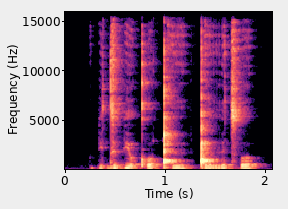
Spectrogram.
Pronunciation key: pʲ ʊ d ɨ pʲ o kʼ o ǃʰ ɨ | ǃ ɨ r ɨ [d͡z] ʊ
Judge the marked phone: incorrect: t͡sʼ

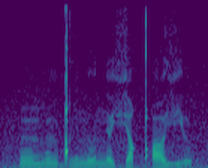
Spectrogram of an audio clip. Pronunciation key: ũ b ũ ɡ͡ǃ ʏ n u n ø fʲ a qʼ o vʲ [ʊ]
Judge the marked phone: incorrect: u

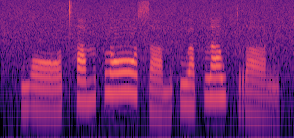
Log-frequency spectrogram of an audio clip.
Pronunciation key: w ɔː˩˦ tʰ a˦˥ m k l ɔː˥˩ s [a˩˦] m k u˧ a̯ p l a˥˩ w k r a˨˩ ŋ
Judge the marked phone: correct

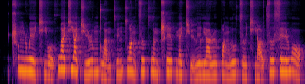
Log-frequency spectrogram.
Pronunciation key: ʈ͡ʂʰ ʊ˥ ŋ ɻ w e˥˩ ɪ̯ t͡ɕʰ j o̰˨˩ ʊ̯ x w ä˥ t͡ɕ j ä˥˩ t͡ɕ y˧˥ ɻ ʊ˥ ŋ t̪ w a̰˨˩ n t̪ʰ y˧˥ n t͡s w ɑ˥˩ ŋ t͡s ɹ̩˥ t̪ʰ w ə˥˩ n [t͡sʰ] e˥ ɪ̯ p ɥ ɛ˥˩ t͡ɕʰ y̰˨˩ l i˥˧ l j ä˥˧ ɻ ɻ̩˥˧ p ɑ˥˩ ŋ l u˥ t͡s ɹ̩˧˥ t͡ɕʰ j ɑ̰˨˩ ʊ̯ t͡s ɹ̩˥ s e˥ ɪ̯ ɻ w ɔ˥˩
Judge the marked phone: incorrect: ʈ͡ʂʰ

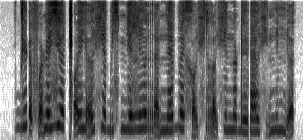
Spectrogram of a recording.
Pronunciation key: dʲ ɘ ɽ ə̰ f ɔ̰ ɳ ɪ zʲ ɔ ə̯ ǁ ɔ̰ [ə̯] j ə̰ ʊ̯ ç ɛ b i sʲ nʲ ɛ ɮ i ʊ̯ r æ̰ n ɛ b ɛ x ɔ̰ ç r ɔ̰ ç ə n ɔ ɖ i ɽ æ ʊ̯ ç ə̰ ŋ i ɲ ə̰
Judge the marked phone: incorrect: ɪ̯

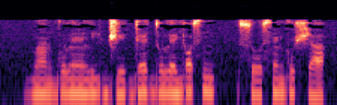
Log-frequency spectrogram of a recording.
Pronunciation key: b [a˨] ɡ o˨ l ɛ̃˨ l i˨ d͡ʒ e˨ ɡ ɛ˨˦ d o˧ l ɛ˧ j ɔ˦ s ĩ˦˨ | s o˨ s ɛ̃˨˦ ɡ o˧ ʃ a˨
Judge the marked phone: incorrect: ã˨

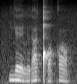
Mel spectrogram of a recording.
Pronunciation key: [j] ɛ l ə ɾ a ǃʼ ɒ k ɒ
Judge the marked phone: correct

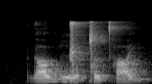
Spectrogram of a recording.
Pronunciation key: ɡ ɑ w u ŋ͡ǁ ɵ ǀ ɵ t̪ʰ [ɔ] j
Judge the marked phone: incorrect: ɑ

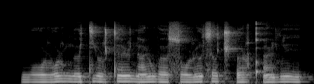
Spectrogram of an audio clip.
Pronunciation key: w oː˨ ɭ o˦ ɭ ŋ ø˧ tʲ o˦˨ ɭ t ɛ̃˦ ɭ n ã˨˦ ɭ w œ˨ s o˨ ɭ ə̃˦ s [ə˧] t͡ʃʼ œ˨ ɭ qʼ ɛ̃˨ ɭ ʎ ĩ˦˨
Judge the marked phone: incorrect: ə˦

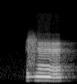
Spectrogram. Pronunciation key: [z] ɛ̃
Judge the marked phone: correct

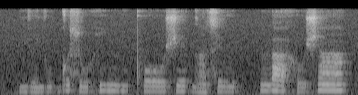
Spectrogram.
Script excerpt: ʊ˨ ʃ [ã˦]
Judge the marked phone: correct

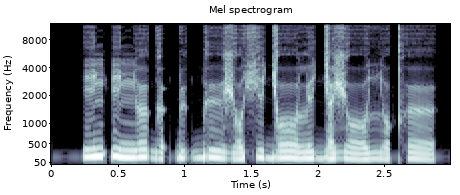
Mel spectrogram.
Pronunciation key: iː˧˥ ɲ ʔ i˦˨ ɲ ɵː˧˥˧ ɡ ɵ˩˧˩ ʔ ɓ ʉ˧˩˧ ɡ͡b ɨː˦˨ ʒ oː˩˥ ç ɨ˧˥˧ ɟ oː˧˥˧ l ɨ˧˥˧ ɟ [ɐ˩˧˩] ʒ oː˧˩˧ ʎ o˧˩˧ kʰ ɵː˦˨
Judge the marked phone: incorrect: ɐ˩˥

